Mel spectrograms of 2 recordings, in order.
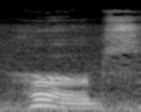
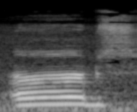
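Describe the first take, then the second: First: The word is said in a British accent. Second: The word is said in a plain accent.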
